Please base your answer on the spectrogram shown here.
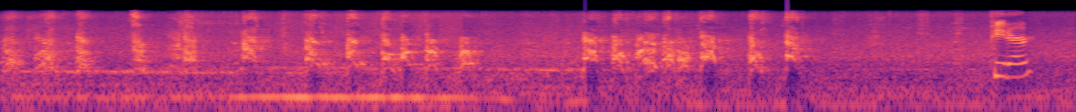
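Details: Australian Shepherds bark in quick, sharp bursts, one dog hiding in a bush, then a brief high whine near the end.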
